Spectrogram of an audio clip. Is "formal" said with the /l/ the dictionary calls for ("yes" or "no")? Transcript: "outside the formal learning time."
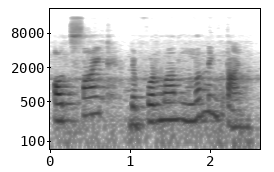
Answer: no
